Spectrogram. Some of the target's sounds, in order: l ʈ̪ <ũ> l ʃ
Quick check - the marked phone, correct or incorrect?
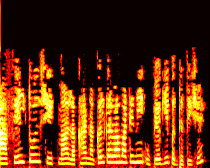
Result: incorrect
